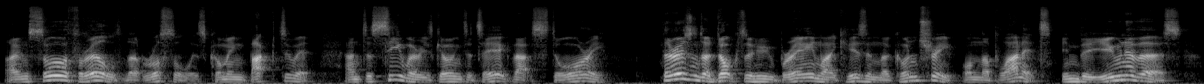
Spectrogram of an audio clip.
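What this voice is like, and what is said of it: Attempted Edinburgh Scottish accent. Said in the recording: “That sounds nothing like David. ... It's just my Edinburgh accent.”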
